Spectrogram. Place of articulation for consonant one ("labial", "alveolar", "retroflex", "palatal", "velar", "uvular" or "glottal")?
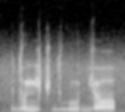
alveolar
